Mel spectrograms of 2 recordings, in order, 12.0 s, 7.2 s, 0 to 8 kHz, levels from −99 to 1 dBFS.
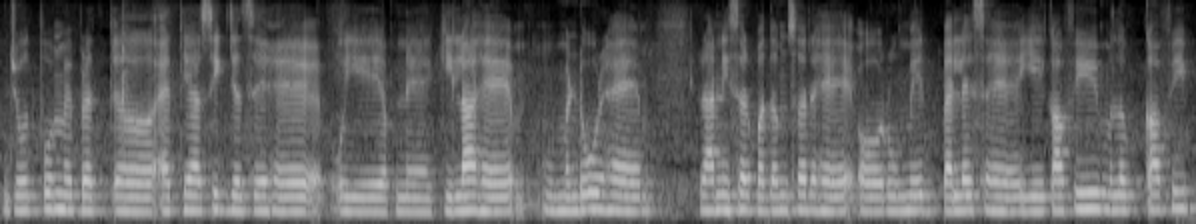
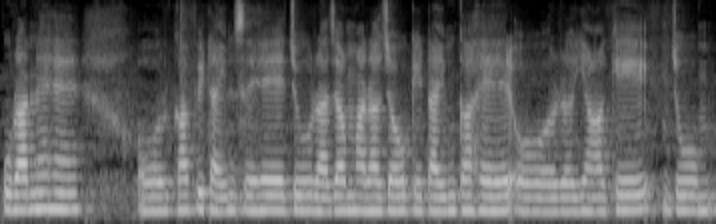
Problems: background sounds at intervals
